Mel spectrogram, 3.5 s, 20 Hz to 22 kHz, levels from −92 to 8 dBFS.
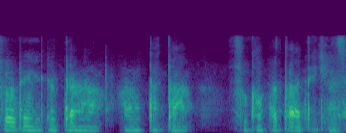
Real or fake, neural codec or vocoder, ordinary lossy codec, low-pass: fake; codec, 16 kHz, 2 kbps, FreqCodec, smaller model; AAC, 32 kbps; 7.2 kHz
